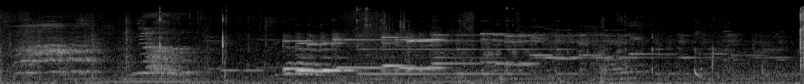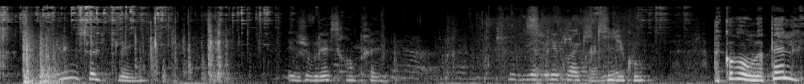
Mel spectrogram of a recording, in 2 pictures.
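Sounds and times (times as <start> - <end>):
doorbell ringing: 2.0 - 10.6
speech: 8.8 - 9.8, 10.9 - 12.1, 13.1 - 14.6, 15.3 - 16.0.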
